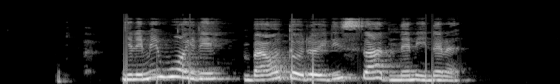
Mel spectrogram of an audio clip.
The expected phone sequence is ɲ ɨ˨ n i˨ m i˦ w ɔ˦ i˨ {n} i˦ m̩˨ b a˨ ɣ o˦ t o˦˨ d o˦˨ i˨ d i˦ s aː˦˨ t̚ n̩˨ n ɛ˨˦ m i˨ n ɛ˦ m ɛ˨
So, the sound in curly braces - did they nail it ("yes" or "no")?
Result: no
